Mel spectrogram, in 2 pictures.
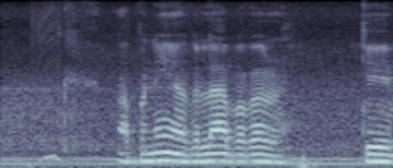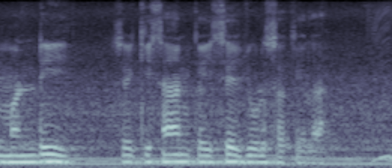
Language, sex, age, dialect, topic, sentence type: Bhojpuri, male, 25-30, Western, agriculture, question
